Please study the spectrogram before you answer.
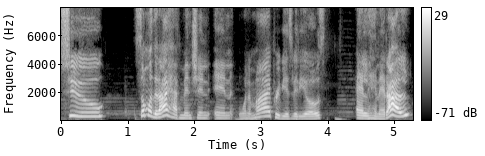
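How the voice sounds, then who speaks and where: A woman vlogging to camera about films, chatty and animated, full of playful asides and slang. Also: on the low side. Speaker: vlogger reviewing films for language learners. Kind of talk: casual chat to camera.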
